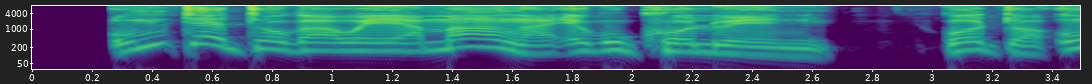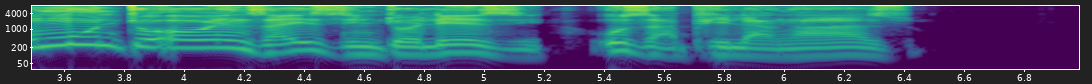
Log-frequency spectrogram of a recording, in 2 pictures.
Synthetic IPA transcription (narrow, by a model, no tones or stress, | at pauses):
um̩tʰɛtʰɔɣawɛjamaŋaʔeɣukʰɔlweːni | ɣɔd̥ʱwaʔumuntʼuɔwɛnd͡zʱaizintʼɔleziuzapʰilaŋaːzɔ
